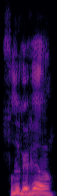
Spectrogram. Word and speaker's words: Pflugerville: 23 23 years old from Pflugerville the silent P 64 like 62 like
